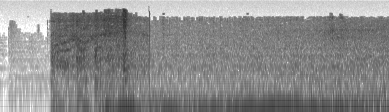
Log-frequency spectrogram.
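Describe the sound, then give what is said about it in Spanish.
A car engine cranks and catches, then settles into a loud, steady idle with a deep low rumble, with no one talking. “Este proceso se repite miles de veces cuando encendemos el coche.”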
